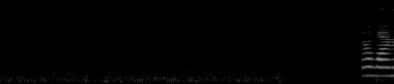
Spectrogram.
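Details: Faint hiss gives way to a moment of silence, then a brief burst of louder, harmonic sound at the very end, with no animal call heard.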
